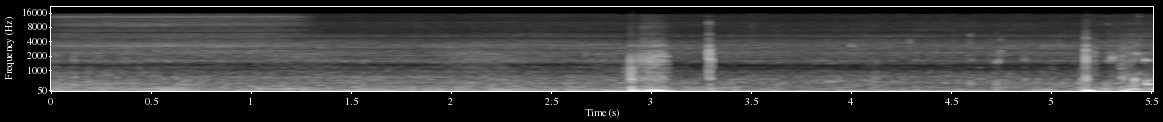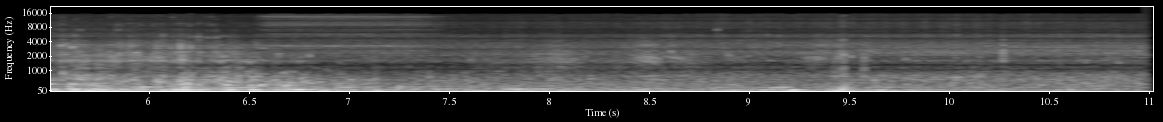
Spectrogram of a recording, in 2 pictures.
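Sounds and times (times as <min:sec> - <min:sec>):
underwater water rumble: 0:00.0 - 0:11.0.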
